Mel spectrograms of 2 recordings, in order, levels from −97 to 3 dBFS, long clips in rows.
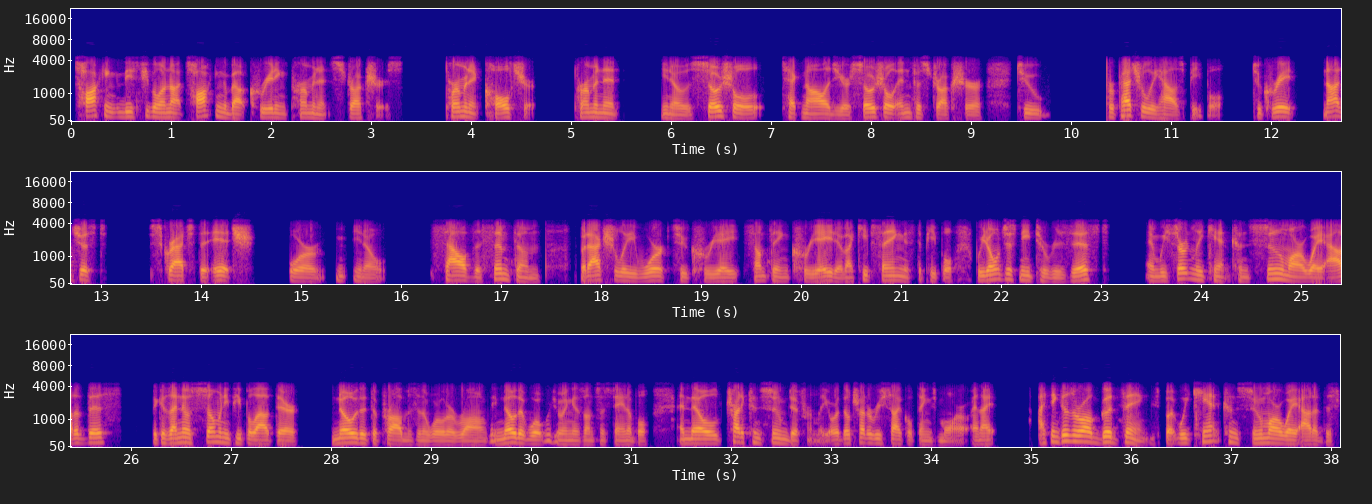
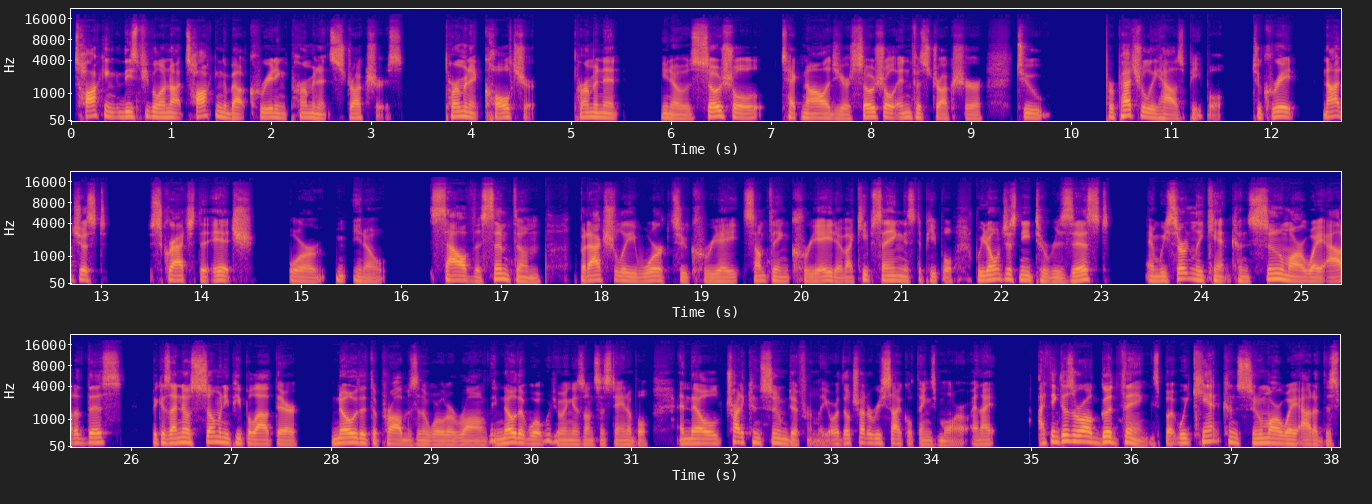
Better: second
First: phone-call audio; nothing above 3.5 kHz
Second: none

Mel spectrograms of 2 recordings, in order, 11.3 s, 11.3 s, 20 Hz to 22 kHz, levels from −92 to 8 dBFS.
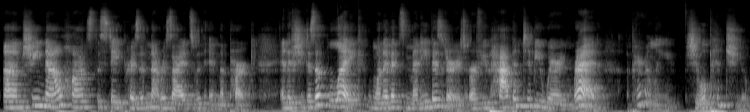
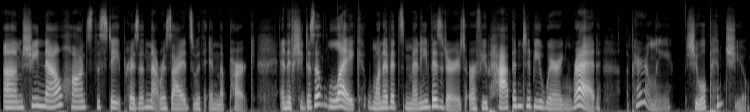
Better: second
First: room echo; slight; dies away in 0.3 s // off-mic speech; far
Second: none

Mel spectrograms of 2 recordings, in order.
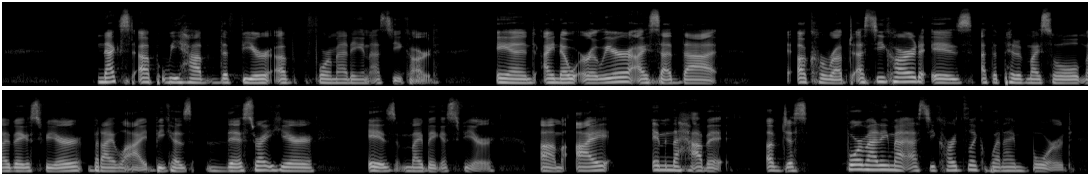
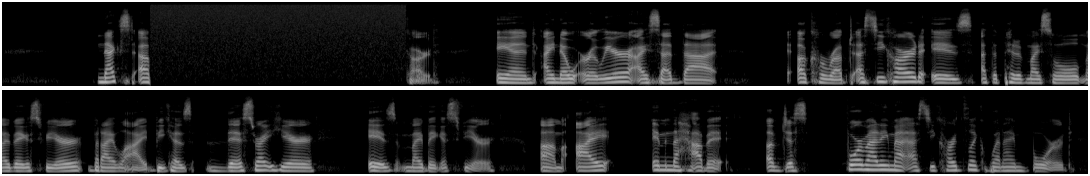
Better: first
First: none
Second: audio cutting out; filled with static; at 1.5 s for 2.5 s

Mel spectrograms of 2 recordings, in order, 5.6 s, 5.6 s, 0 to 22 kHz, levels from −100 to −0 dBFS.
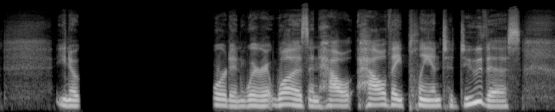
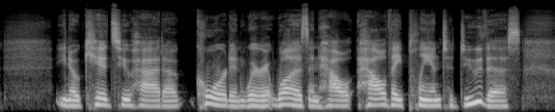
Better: second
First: audio cutting out; at 1 s for 1.5 s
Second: none

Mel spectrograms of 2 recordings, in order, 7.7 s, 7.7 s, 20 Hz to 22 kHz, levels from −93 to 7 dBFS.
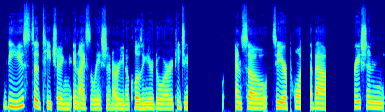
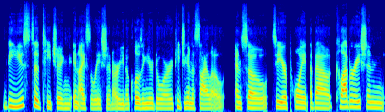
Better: second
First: audio cutting out; at 4 s for 0.5 s, at 6 s and at 6.5 s for 0.5 s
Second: none

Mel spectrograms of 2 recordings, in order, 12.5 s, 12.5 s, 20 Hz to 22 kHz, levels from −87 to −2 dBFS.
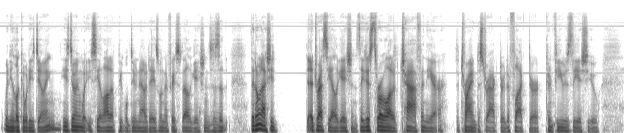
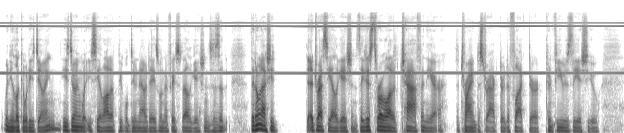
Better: first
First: high-pitched whine; faint; throughout; 2.5 kHz, 35 dB below the speech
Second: high-pitched whine; loud; throughout; 2.5 kHz, 7 dB below the speech

